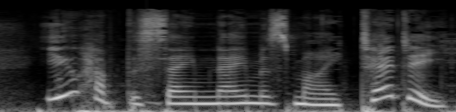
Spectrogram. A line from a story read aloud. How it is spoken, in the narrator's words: laughed, proudly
